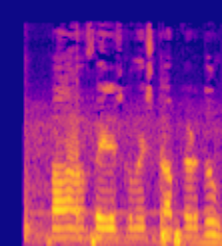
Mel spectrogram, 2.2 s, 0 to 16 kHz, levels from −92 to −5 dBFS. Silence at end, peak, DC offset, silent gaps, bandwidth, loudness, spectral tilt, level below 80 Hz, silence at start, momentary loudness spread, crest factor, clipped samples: 0 s; -2 dBFS; under 0.1%; none; 11.5 kHz; -16 LUFS; -6.5 dB/octave; -28 dBFS; 0.25 s; 12 LU; 16 dB; under 0.1%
